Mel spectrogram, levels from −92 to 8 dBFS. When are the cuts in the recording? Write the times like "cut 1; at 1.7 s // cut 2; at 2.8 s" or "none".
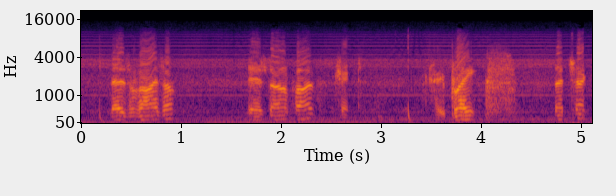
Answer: cut 1; at 3.4 s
